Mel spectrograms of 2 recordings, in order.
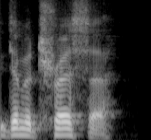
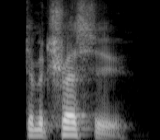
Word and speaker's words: Dimitrescu: I'm gonna butcher her name, Lady Dimitressa. Dimitrescu.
